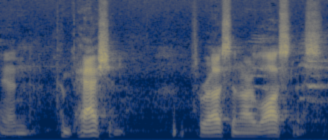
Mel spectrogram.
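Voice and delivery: hushed closing prayer. Real, not acted.

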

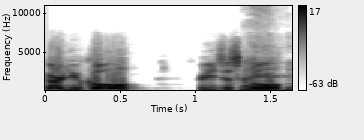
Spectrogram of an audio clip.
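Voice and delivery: playfully retelling his clueless question to a spooked friend; incredulous ask. Retold or imitated. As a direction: ask like the fear makes no sense. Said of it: "I love that".

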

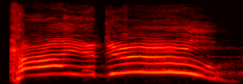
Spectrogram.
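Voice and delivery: long, high, loud shout; yelled. Acted. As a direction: yell the Greek slowly. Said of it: "willing to yell it".

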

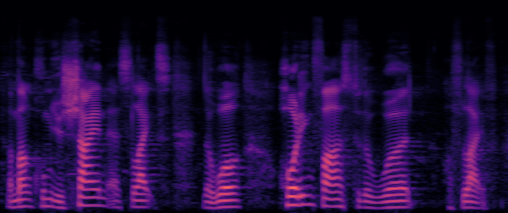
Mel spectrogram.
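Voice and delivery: ordinary delivery

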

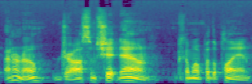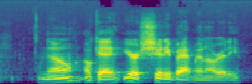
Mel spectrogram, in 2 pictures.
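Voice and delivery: ordinary talk

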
